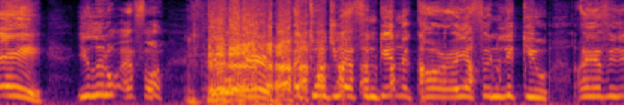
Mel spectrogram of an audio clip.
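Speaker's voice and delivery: very high, shrill, loud yelling. Retelling what parents in town said to their kids: imitating a swearing parent. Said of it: "the parents turn around and say".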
